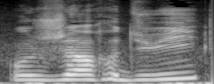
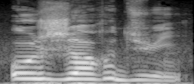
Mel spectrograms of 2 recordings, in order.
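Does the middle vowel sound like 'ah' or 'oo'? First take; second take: ah; ah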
